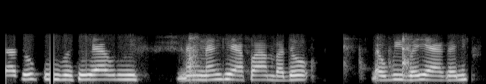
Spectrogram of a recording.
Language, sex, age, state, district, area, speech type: Manipuri, female, 60+, Manipur, Churachandpur, urban, conversation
